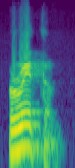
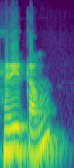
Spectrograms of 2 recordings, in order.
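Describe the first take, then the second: First: The h sound is silent. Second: The h sound is pronounced. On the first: The speaker calls it right. "So here H is silent" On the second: The speaker calls it wrong. "It's not rhythm"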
